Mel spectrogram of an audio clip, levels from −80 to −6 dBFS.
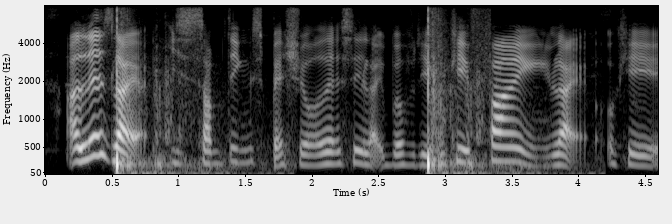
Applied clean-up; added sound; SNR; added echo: none; Fireworks; 1 dB; none.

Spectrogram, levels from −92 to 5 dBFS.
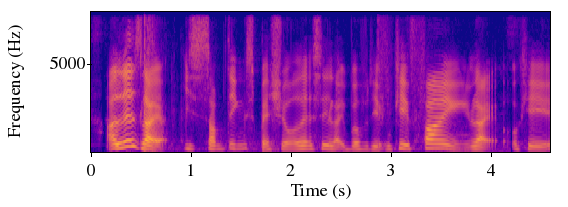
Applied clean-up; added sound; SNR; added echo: neural separator model SepFormer DNS4.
